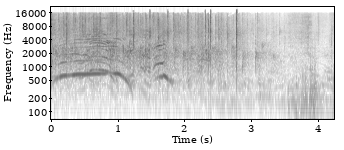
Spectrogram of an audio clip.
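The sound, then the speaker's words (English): A crowd claps loudly for talented performers at the end of an evening event, with scattered cheers and whoops rising over the dense patter, then the applause thins out and fades toward a few lingering claps. “Let's give another round of applause to all these talented people.”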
